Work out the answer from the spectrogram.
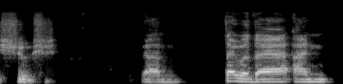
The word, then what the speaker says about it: Susa: well i call it susa but i'm told that the iranian way to pronounce it is shush um they were there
